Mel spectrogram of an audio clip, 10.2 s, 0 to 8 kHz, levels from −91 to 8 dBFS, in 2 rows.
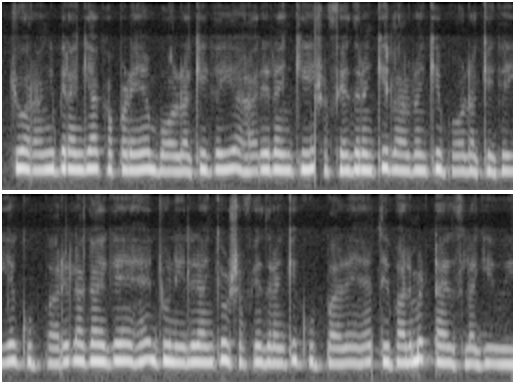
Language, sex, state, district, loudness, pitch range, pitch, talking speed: Hindi, male, Chhattisgarh, Kabirdham, -14 LUFS, 210-230 Hz, 225 Hz, 230 wpm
